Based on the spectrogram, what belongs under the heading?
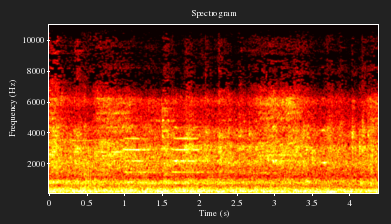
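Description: Intermodal container freight train rolling past steadily, its wagons giving a continuous rumble, with a few faint, brief high wheel squeals about a second and a half in.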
